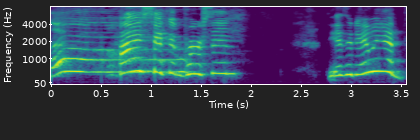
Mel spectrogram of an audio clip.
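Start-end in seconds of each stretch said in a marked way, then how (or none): 0.0-1.9 high, loud cheery hello; excited greeting. Real, not acted. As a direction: greet the newcomer with delight. Greeting a new viewer.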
